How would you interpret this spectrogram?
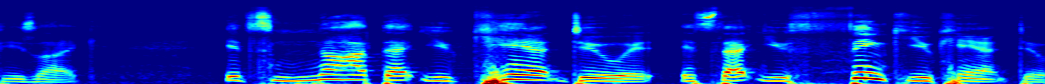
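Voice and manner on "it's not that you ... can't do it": put-on fired-up coach voice, yelling very loudly. Retelling an exhausting running drill: imitating Saban yelling at the top of his lungs. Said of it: "Saban yelling at the top of his lungs".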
